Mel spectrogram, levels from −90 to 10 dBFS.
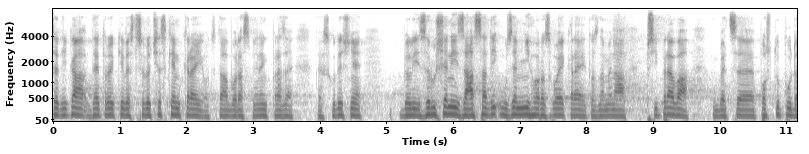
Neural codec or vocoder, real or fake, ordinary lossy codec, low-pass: none; real; Opus, 32 kbps; 7.2 kHz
